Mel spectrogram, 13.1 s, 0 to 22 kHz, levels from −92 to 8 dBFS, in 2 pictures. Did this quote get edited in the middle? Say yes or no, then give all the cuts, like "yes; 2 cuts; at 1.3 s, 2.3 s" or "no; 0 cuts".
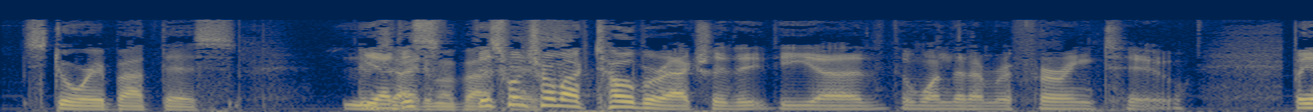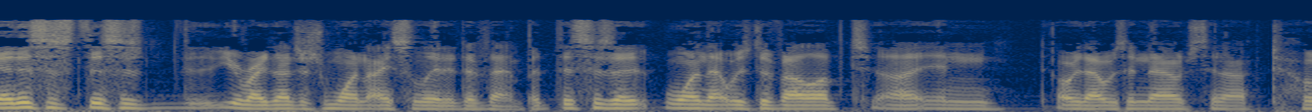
no; 0 cuts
